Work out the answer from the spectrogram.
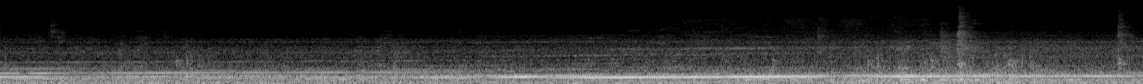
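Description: Keikyu 600 series electric train running, heard from inside the car: steady rail rumble under the whine of its Toyo GTO-VVVF inverter and traction motors, which rises slowly in pitch as the train gathers speed. Two sharp clacks come near the end.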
